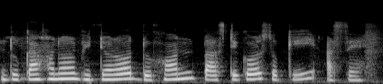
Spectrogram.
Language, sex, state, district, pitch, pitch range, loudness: Assamese, female, Assam, Sonitpur, 230 Hz, 215-250 Hz, -15 LUFS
